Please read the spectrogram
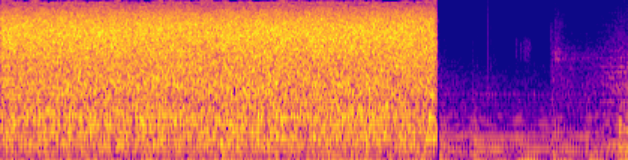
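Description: Steady rushing noise of a large waterfall plunging into a spray-filled gorge. It cuts off suddenly about three seconds in, and music takes over.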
